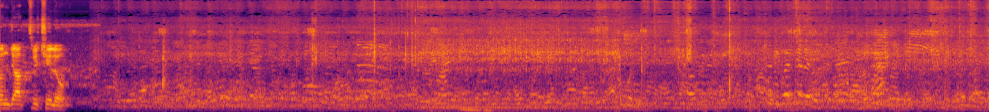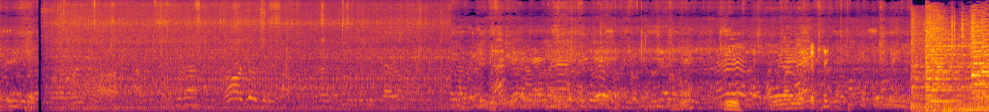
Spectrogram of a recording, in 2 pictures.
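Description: A crowd of men and women murmurs and talks outdoors.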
